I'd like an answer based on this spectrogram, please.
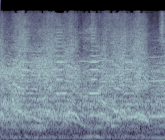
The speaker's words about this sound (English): Cheering in the streets of Buenos Aires for Javier Milei, who's drawn comparisons to Donald Trump.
